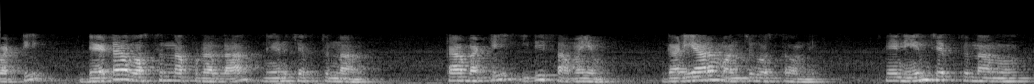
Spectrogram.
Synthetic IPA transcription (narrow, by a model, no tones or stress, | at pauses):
bɐʈːi | ɖɛːʈaːʋɐst̪unːɐpːuɽɐlːaːne̞ːnut͡ʃe̞but̪unːaːnu | kaːbɐʈːiid̪isɐmɐjɐm | ɡɐɽijaːɾɐmːɐɲt͡ʃuʋɐst̪oːnd̪i | ne̞ːnue̞ːmit͡ʃe̞bu̥t̪unːaːnu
